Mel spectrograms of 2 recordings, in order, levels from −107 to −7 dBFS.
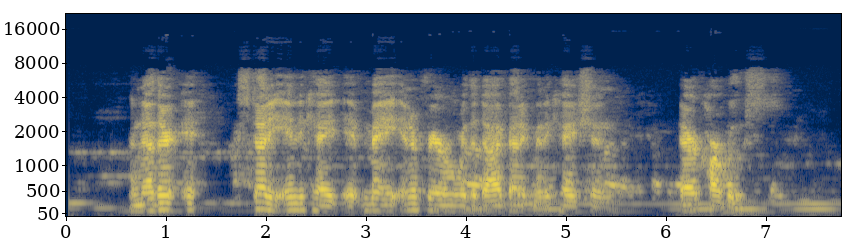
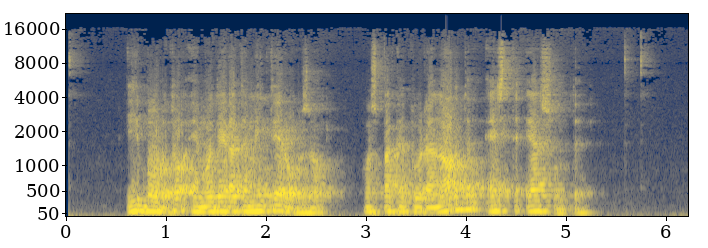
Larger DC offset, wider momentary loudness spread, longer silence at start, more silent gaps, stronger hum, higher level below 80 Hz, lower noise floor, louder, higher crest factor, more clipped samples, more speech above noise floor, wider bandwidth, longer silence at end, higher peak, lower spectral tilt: neither; first, 21 LU vs 11 LU; second, 0.05 s vs 0.6 s; neither; neither; second, -66 dBFS vs -26 dBFS; about the same, -45 dBFS vs -44 dBFS; second, -20 LUFS vs -10 LUFS; first, 20 dB vs 10 dB; neither; second, 25 dB vs 35 dB; second, 7.6 kHz vs 14 kHz; second, 0.05 s vs 0.45 s; about the same, -2 dBFS vs 0 dBFS; second, -4 dB/octave vs -6.5 dB/octave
